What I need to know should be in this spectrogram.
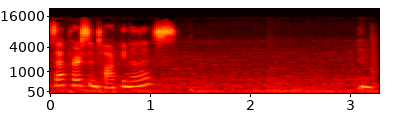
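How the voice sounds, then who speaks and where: A woman streamer chatting casually while she plays a game, playful, cutesy and quick to apologize. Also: a little high, a little mellow, faint music behind. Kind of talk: casual gaming livestream chat.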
